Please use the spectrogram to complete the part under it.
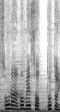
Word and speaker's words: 天体のメソッド: えー、でねもう一つは、えー、天体のメソッドドと書いて、あの、え空のメソッドと読むらしいです。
